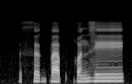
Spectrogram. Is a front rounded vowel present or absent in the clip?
present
